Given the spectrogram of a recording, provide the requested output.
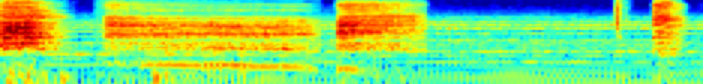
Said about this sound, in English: I can't do it if you're panting in the background.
